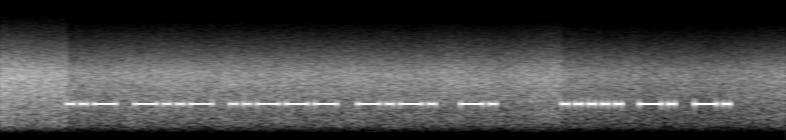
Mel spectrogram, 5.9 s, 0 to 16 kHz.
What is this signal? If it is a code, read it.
Morse code, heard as a keyed tone, hand-sent with a paddle, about 24 wpm, 890 Hz, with radio static. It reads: UX2CN 5NN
